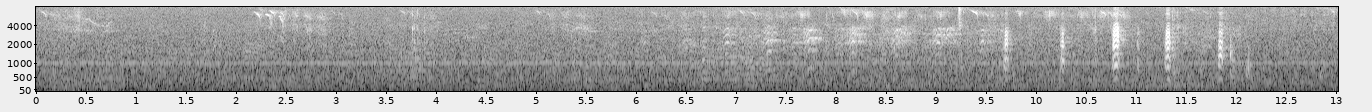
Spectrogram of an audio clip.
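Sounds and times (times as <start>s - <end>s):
birds chirping softly: 0.0s - 1.0s, 1.6s - 13.0s
harsh jay calls: 6.9s - 12.0s.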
